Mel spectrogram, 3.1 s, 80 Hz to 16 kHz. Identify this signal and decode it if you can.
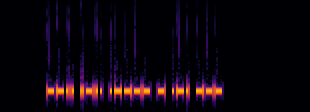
Morse code, heard as a keyed tone, about 53 wpm, 700 Hz. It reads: ZL1TRO
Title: DXCC-100 Call Signs - 6 Characters - Repeated 2x - 50wpm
